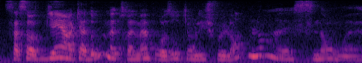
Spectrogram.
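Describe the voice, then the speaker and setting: A woman's voice: mid-range voice, lively intonation, moderate pace, echoey room, slight background noise. A woman with a Québécois accent hosting a knitting vlog, chatting casually in a rambling, playful way with jokey asides. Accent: Québécois French.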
